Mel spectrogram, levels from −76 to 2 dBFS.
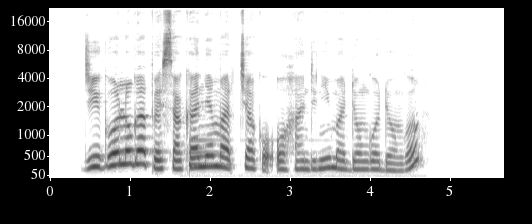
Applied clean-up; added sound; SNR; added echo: neural mask model DeepFilterNet 3.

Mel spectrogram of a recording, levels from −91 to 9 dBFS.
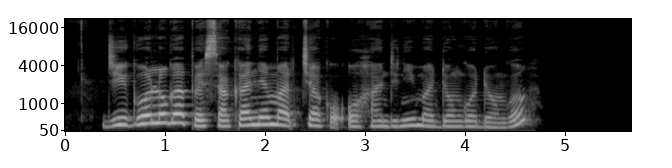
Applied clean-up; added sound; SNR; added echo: neural mask model Resemble Enhance denoiser.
